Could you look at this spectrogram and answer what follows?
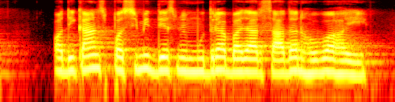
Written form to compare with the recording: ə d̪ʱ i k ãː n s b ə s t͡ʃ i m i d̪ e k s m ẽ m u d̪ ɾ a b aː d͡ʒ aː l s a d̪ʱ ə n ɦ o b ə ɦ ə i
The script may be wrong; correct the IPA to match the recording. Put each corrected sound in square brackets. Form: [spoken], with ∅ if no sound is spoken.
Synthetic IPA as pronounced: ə d̪ʱ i k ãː n s [p] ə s t͡ʃ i m i d̪ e [∅] s m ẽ m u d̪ ɾ a b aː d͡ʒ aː [ɾ] s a d̪ʱ ə n ɦ o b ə ɦ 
